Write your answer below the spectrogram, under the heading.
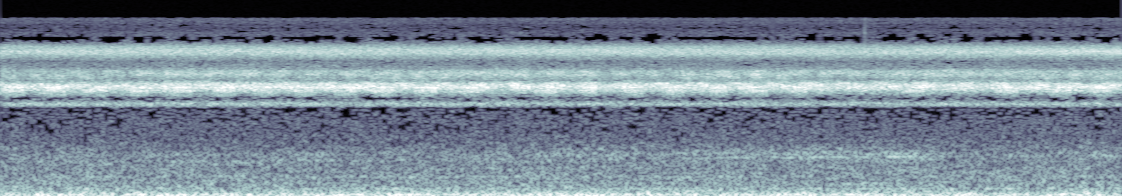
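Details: Crickets and grassworms chirping on a summer or autumn night at midnight: a dense, unbroken high shimmering chorus in several stacked bands, steady throughout with no pauses, over a low rumbling background hiss.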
